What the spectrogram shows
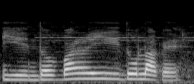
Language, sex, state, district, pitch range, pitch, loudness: Chakma, female, Tripura, Dhalai, 215-250 Hz, 225 Hz, -15 LUFS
